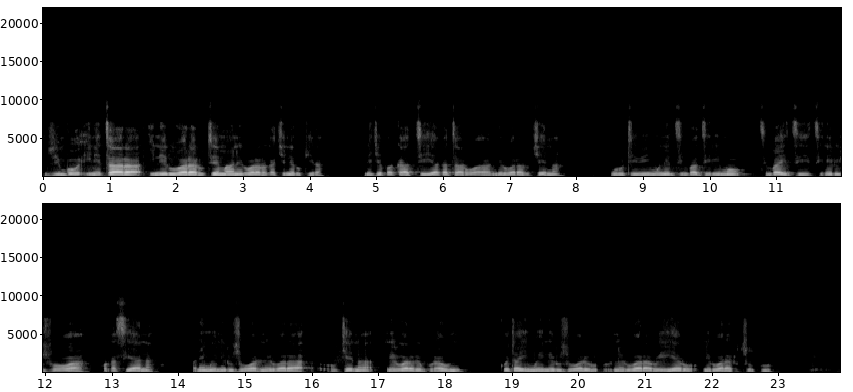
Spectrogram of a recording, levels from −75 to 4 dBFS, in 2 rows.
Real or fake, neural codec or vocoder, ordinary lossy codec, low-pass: real; none; Opus, 16 kbps; 7.2 kHz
